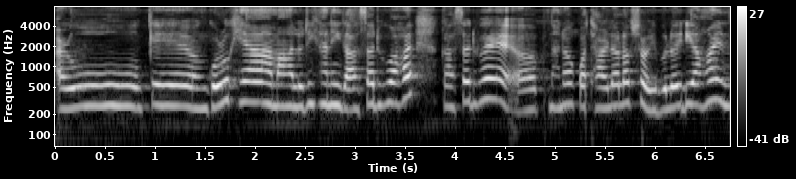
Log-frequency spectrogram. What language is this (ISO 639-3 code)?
asm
